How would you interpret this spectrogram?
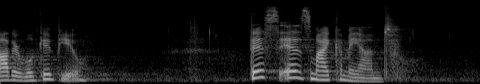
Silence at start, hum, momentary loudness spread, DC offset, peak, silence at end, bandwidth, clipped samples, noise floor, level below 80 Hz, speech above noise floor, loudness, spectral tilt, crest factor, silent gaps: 0 s; none; 24 LU; under 0.1%; -10 dBFS; 0.65 s; 16 kHz; under 0.1%; -56 dBFS; -82 dBFS; 28 dB; -29 LUFS; -4 dB/octave; 22 dB; none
